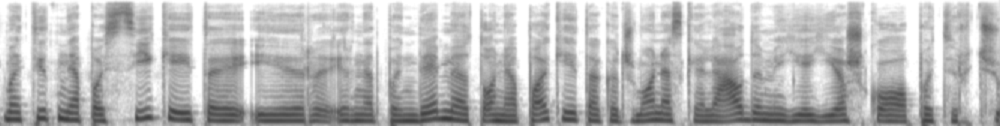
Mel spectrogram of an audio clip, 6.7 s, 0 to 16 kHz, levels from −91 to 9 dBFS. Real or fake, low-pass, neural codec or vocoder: real; 14.4 kHz; none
